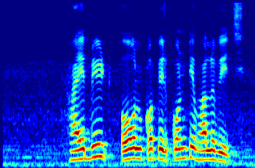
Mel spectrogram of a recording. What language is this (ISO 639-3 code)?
ben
